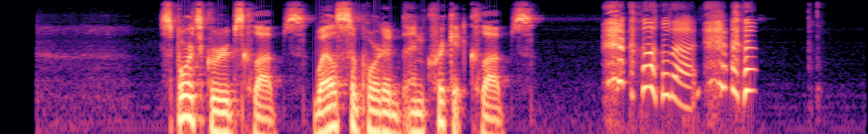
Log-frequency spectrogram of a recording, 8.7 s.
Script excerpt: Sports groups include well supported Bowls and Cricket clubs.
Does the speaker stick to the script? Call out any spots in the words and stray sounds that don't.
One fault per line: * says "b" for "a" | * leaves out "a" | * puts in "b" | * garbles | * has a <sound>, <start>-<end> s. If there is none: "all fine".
* says "clubs" for "include"
* leaves out "Bowls"
* has a laugh, 6.1-7.6 s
